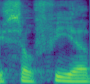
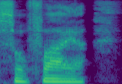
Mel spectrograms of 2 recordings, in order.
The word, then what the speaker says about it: Sophia: the Princess Sofia or some people say Sophia but the way they pronounced it was sofiah uh if anybody that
